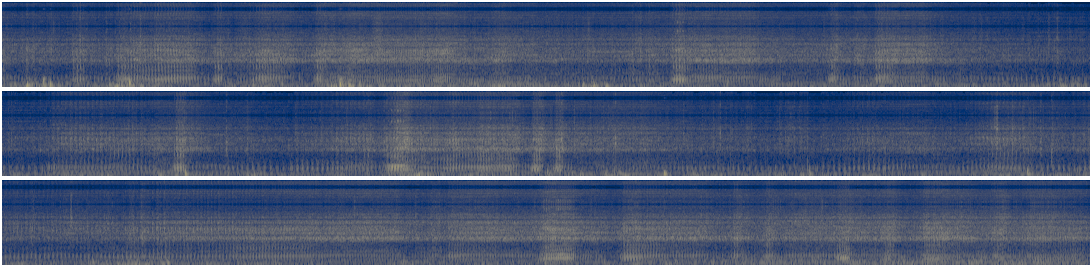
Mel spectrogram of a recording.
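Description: Enduro dirt bike ridden over a rough forest trail, its engine running continuously under throttle, heard with clattering knocks and scrapes from the bike jolting over the ground every few seconds.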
